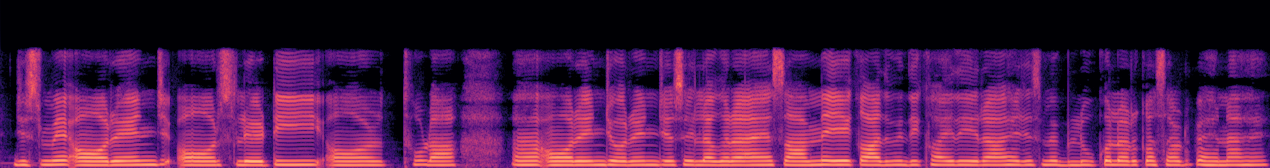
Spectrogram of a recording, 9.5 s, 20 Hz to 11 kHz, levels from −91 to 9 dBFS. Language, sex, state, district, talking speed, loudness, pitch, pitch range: Hindi, female, Bihar, Jahanabad, 170 wpm, -14 LUFS, 255 Hz, 250-260 Hz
